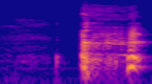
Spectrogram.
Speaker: you're still going to hear the coughs so good stuff there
